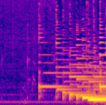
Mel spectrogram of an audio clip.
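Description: Large concert harp starting a piece: near silence at first, then the first plucked note about three-quarters of a second in, followed by more ringing notes that grow louder toward the end.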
